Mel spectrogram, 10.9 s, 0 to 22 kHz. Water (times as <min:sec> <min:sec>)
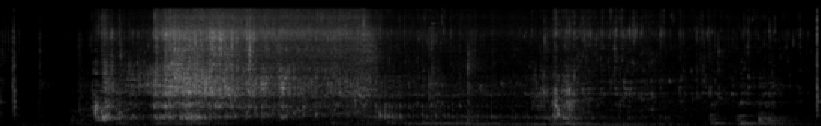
0:05.4 0:10.9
